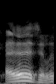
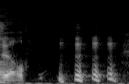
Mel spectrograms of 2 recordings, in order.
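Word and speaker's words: Özil: It's Ozil, isn't it? As if it's you are. Ozil.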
